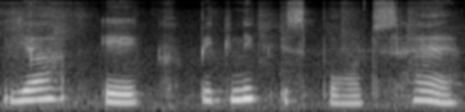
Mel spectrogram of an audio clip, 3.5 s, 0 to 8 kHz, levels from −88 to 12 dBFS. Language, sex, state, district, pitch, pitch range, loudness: Hindi, female, Chhattisgarh, Raipur, 210 Hz, 170-225 Hz, -16 LUFS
